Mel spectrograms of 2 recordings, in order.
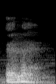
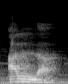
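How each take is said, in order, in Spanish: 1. Las vocales se pronuncian como sonidos 'e'. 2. Las vocales se pronuncian como sonidos 'a' abiertos. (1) "En árabe, andalusí, la A se pronunciaba como si fuera una E" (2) "no digan Allah"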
